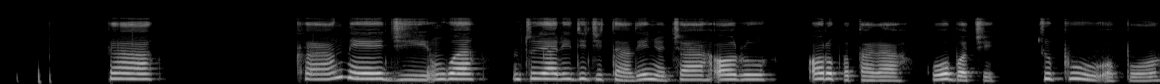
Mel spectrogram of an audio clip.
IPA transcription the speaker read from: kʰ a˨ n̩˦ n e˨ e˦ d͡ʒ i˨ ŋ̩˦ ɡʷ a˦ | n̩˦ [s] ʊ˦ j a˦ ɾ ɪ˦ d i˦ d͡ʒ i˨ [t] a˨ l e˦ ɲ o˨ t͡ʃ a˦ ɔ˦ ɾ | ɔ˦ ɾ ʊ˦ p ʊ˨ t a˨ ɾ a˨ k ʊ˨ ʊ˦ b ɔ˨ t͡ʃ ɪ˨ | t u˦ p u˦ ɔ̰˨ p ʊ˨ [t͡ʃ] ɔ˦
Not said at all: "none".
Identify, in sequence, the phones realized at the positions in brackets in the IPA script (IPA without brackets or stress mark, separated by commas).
t, t, none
